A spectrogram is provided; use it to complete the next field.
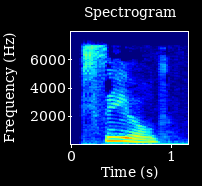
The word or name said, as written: sealed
